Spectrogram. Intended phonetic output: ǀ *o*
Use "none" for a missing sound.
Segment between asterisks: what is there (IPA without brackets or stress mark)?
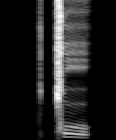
o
